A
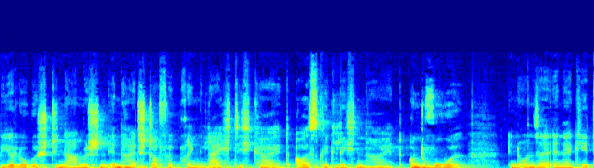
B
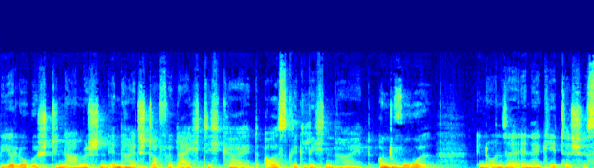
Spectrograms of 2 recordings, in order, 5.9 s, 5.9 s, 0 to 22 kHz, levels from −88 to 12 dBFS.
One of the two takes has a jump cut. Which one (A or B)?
B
